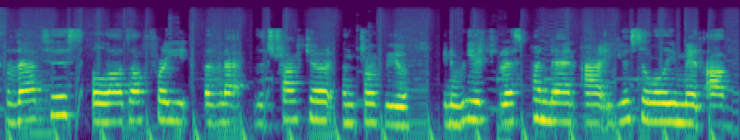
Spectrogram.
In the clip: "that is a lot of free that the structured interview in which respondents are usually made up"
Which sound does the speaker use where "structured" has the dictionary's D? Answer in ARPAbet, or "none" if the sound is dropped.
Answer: none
